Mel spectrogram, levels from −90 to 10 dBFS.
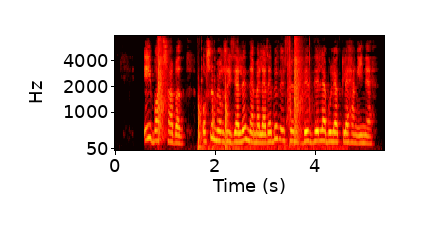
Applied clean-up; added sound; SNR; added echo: none; Knock + Clapping; 11 dB; none.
